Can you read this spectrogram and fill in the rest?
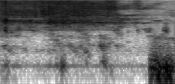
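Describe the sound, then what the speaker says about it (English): Water runs from a kitchen tap while oily hands are washed, a steady hissing stream that shifts partway through and ends with a louder splash, close and without talk. "I'm going to give my hands a little bit of a wash because they've got a little bit of oil on them"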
